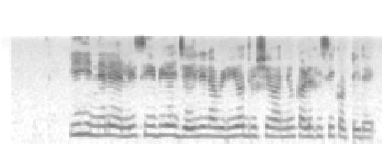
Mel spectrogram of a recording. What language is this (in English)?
Kannada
